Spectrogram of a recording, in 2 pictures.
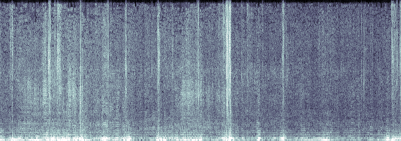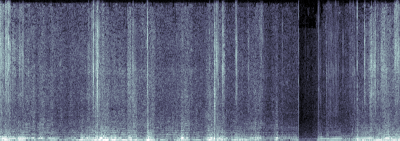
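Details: Bee buzzing steadily with a low droning hum and layered overtones, the pitch wavering slightly as it flies, with brief sharp clicks and a short drop-out near the end.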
